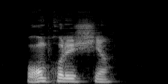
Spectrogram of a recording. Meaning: to end a conversation that got off to a bad start
- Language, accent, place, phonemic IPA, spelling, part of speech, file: French, France, Lyon, /ʁɔ̃.pʁə le ʃjɛ̃/, rompre les chiens, verb, LL-Q150 (fra)-rompre les chiens.wav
